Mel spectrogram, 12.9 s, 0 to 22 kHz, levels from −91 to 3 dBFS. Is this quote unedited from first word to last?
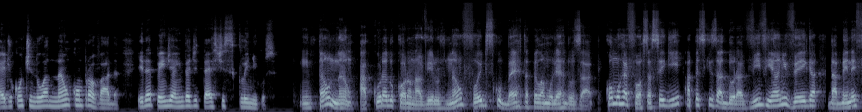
yes; 0 cuts

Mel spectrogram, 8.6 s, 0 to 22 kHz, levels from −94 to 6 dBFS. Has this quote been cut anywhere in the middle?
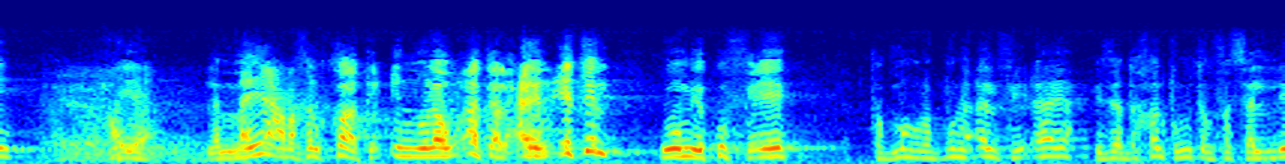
yes; 2 cuts; at 5.7 s, 7.2 s

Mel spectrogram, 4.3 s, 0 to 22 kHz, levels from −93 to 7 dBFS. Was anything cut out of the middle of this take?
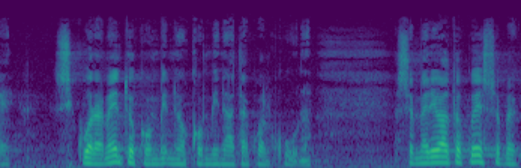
yes; 1 cut; at 3.3 s

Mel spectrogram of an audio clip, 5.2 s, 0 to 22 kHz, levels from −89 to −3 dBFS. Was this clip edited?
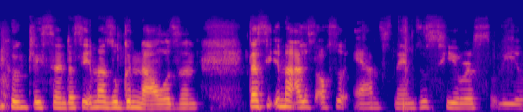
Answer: no; 0 cuts

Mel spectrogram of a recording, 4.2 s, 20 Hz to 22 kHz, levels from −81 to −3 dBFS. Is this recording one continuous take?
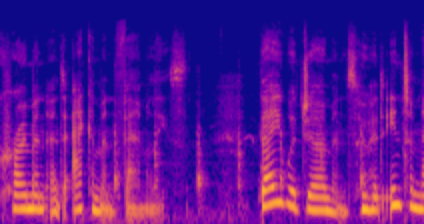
yes; 0 cuts

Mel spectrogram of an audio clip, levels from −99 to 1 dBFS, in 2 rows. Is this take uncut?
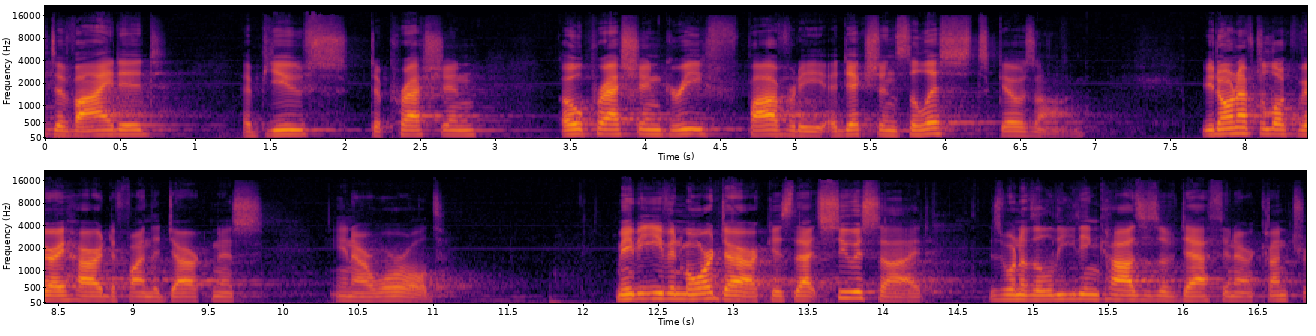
yes; 0 cuts

